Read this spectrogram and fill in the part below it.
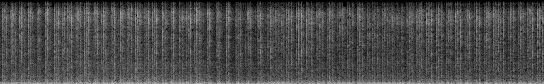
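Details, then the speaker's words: Harley-Davidson Shovelhead V-twin running: loose, uneven potato beat with no ticking or rattling underneath, mechanically quiet when pipes covered to hear the motor; runs strong, normal running. "Holy crow! She's just as quiet as can be, right? Ain't that something? Wow! Sounds good."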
